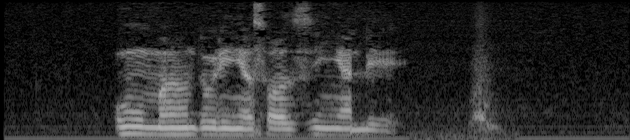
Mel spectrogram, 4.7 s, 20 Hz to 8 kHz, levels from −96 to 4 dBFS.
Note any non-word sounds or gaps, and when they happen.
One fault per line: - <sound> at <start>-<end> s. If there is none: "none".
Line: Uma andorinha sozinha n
- whoosh at 3.5-3.8 s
